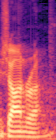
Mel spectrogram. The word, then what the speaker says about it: genre: Okay, I mean, genre is another one that I keep bringing up. Right. Genre is a French word. Genre.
